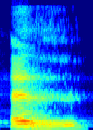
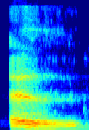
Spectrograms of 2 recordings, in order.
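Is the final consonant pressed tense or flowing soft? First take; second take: soft; soft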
